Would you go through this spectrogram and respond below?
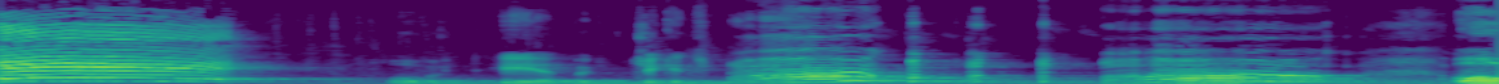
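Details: Echolalia in an autistic man, vocally imitating farm animals as a happy stim.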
